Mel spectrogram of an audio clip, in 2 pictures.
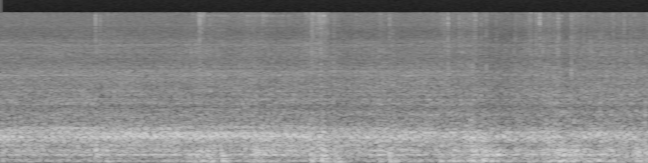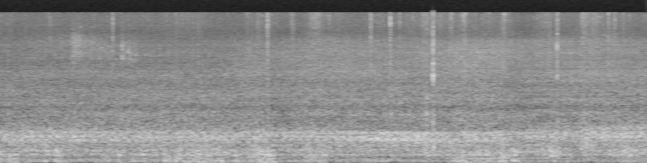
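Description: Tyres roll on the road with a low, steady roar.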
